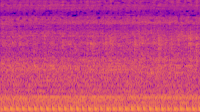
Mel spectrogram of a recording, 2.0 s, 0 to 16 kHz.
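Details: Restored custom Honda CT90, fuel mixture screw not yet adjusted and an adjustment planned: quick, even thumping putter at a steady low idle with no misses or stumbles; the single idles normally.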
